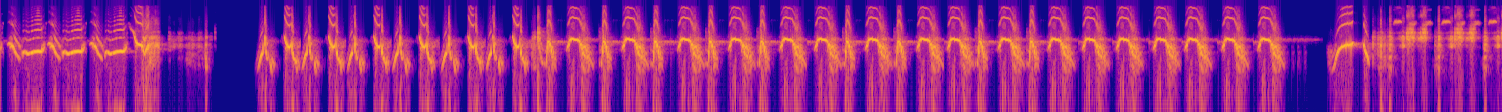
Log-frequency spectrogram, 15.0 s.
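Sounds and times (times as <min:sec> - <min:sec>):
steady high whistle: 0:04.2 - 0:14.2.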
